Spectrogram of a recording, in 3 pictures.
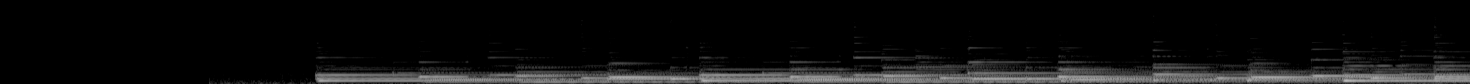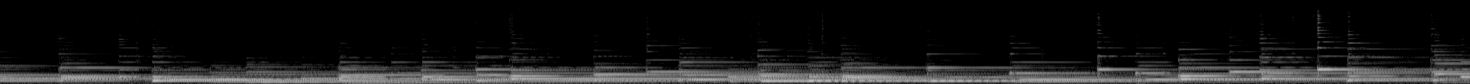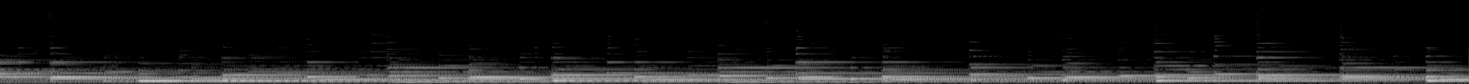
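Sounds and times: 
harp: 2.8 - 44.0.

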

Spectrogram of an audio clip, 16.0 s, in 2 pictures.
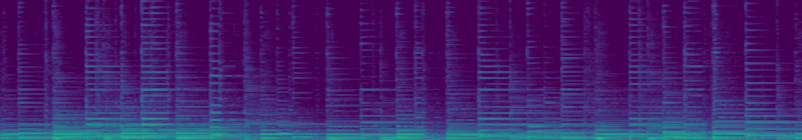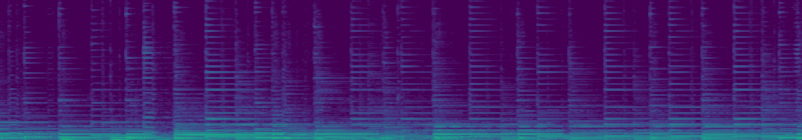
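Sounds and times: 
guitar piece: 0.0 - 16.0.

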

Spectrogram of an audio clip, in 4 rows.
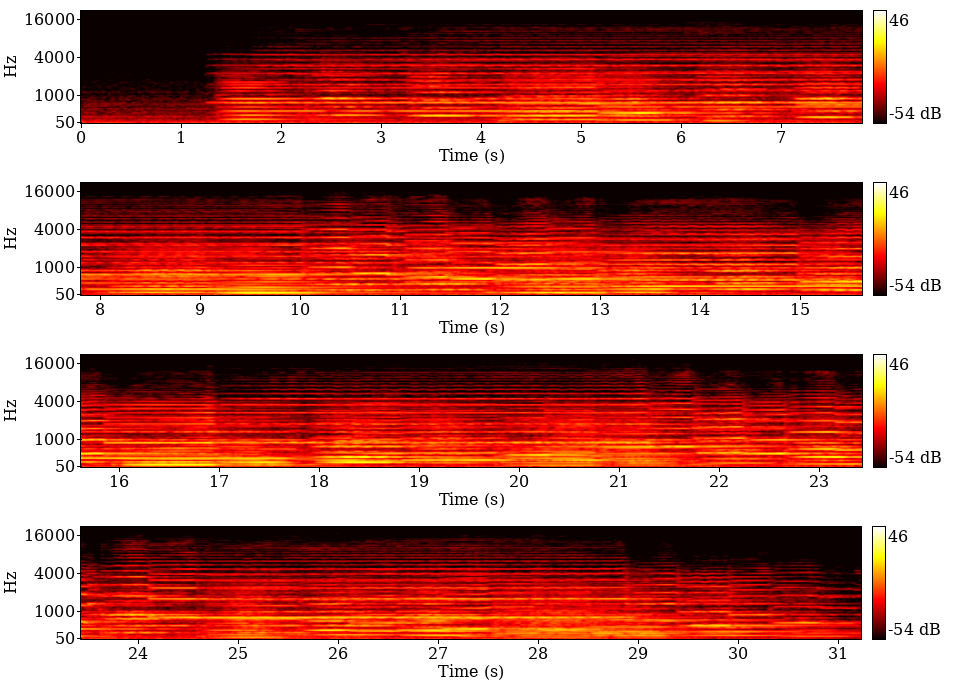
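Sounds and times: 
string trio playing: 1.3 - 31.2.

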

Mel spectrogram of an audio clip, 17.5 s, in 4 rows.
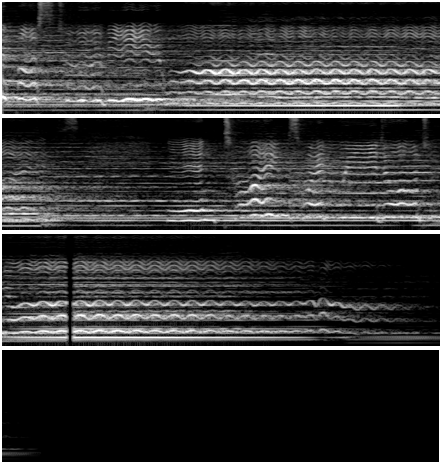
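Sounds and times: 
string quartet: 0.0 - 13.4.

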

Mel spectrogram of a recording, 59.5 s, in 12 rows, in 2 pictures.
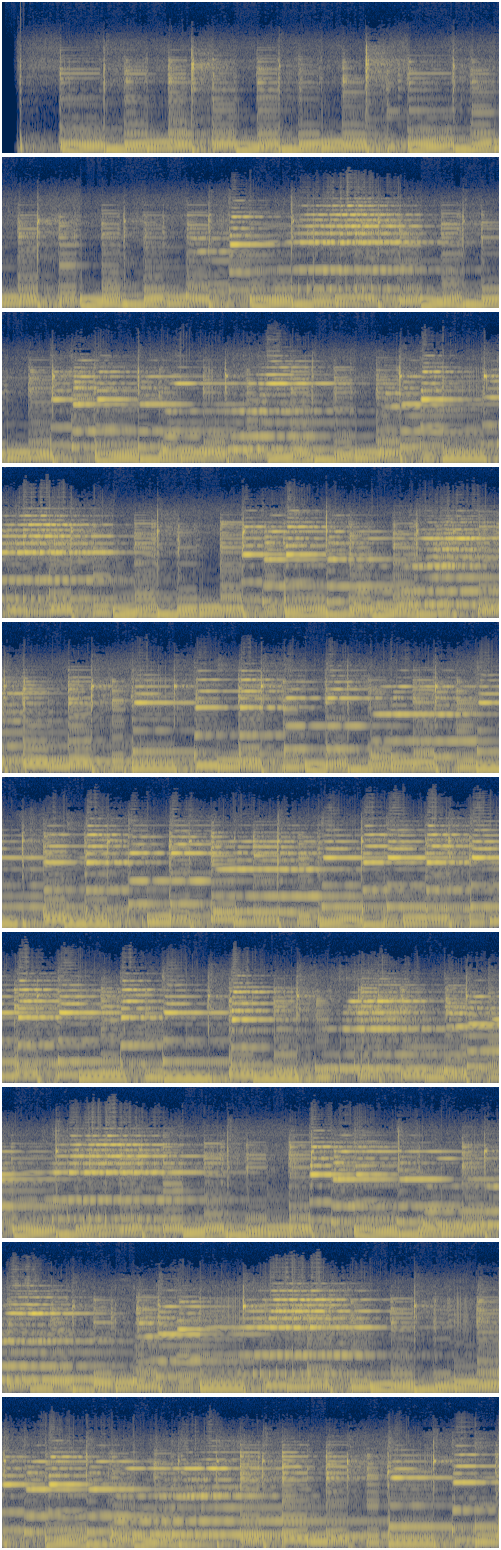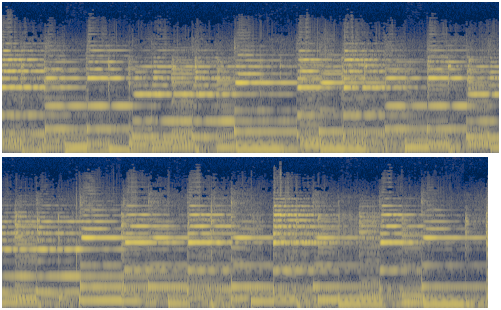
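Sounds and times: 
jazz duo playing steel strings: 0.3 - 59.5.

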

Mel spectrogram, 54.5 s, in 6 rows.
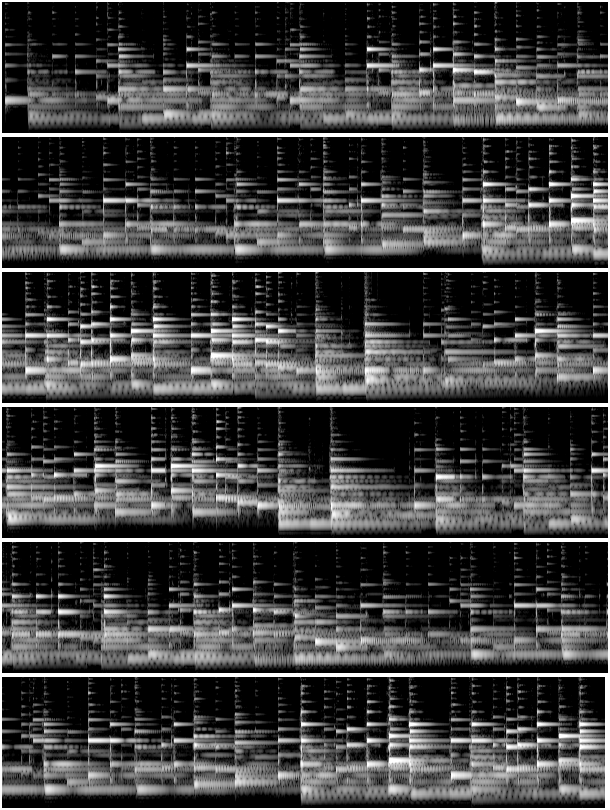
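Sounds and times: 
harp: 0.0 - 54.4.

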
